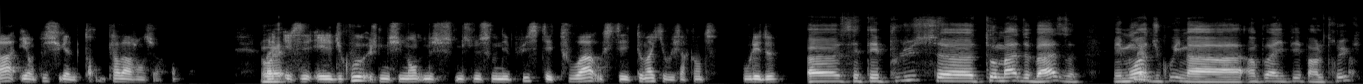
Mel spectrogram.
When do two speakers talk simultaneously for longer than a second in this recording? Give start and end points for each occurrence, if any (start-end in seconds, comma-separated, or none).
none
